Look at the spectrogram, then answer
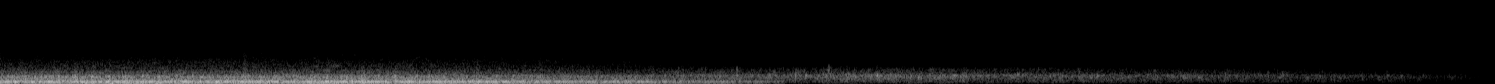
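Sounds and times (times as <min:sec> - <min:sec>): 
boat trolling engine passing by underwater: 0:00.0 - 0:07.8.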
